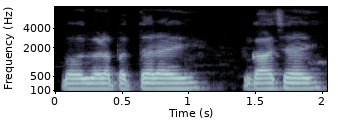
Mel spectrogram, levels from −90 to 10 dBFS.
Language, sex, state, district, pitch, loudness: Hindi, male, Jharkhand, Sahebganj, 145 Hz, -16 LUFS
